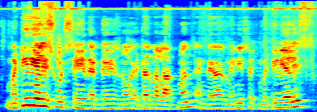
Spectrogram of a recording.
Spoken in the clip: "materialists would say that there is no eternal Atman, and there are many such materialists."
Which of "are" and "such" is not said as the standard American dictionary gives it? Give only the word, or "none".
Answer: none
